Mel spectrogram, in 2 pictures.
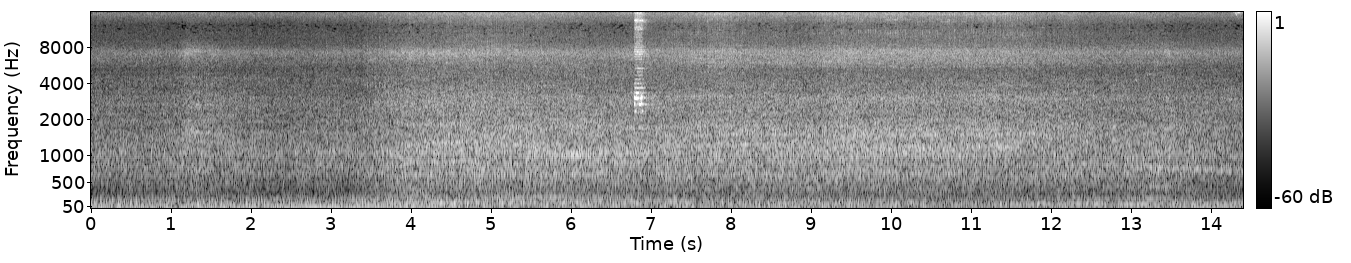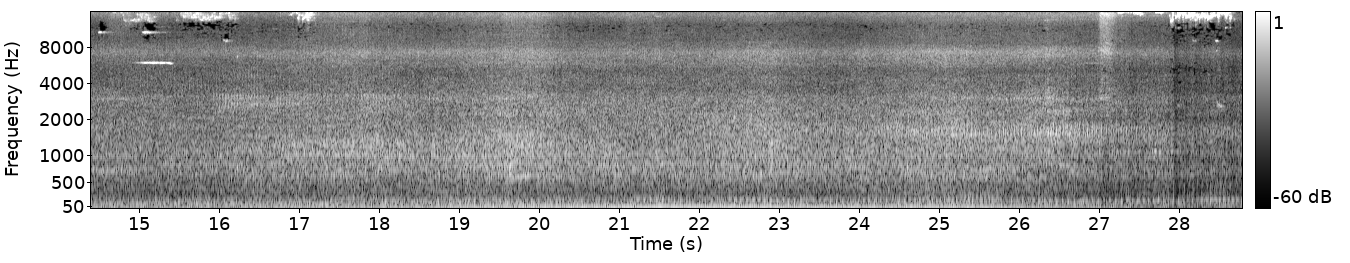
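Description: Steady rumble of dense, slow road traffic (motorbikes, cars and heavier vehicles) heard from a motorcycle moving through it.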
